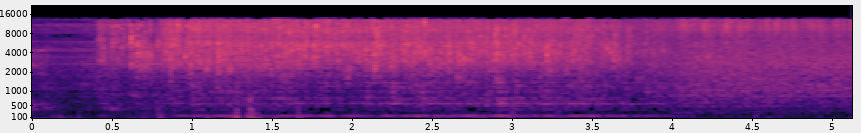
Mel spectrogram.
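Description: Hot water from a tankless water heater gushes steadily from a tap into a sink at home for a few seconds with a bright, hissing splash, then the flow eases off, leaving a low background hum.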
